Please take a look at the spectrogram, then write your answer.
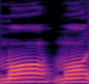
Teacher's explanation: नाक से अधिक हवा निकलती है और मुंह से कम निकलती है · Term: अनुनासिक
